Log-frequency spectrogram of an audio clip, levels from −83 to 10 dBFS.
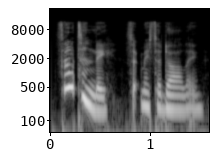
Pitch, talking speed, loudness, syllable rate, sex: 215 Hz, 150 wpm, -16 LUFS, 4.9 syllables/s, female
